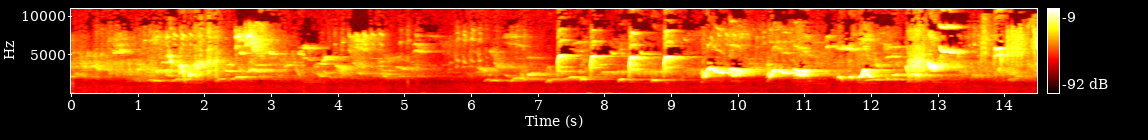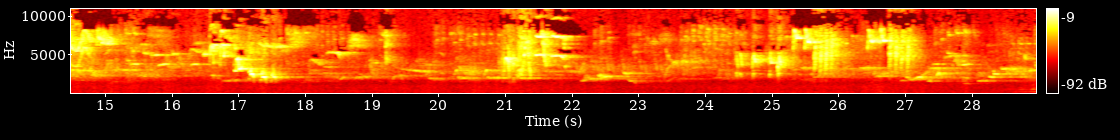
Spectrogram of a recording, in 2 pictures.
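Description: Birds chirping and singing faintly: many short, quick notes that come in bursts every few seconds.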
